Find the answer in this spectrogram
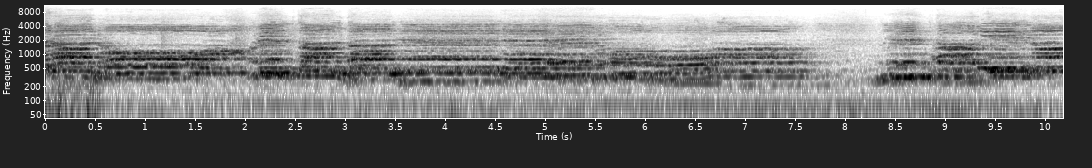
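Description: A women's choir singing with held notes, breaking off briefly about eight seconds in before the singing resumes.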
